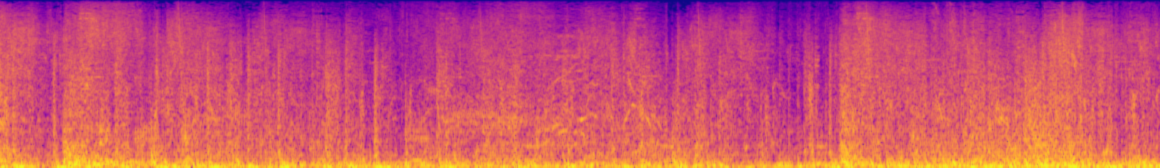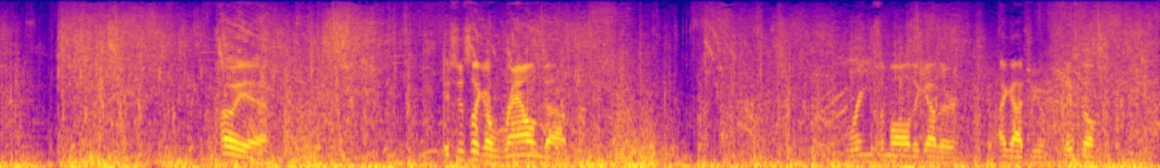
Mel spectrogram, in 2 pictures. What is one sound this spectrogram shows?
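Game weapons fire and blasts crash rapidly.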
